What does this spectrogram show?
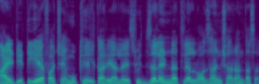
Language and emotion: Goan Konkani, neutral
